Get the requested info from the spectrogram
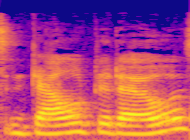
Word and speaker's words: Gal Gadot: And I guess Gal Gadot, is that how you say her name? Mm-hmm.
